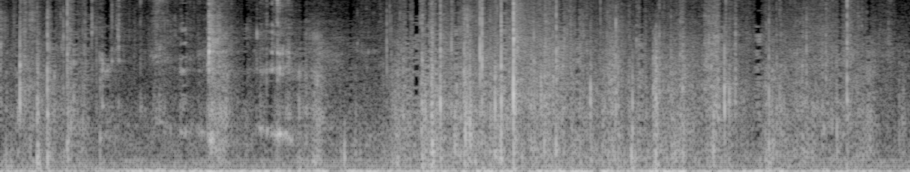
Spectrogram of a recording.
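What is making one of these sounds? A man crunches loudly on a crisp chip close by.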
